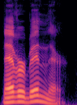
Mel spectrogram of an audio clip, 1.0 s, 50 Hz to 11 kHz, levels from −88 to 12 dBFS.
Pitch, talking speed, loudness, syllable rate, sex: 145 Hz, 175 wpm, -15 LUFS, 5.9 syllables/s, male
